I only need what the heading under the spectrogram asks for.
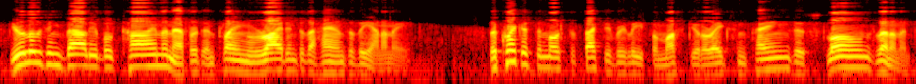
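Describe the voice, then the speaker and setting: A man's voice: mid-range voice, sharp tone, no echo, poor audio. A man announcing and reading commercials on 1940s radio in an emphatic, salesmanlike way. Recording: vintage 1940s radio broadcast.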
